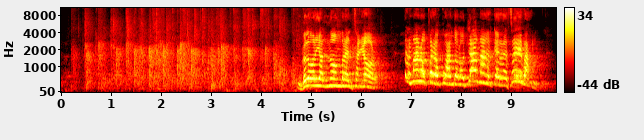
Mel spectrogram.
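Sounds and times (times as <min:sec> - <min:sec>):
audience applauding: 0:00.0 - 0:05.8
speech: 0:04.7 - 0:06.4, 0:07.0 - 0:09.6.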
